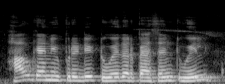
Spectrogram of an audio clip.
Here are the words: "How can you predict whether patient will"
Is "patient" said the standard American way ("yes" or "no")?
no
